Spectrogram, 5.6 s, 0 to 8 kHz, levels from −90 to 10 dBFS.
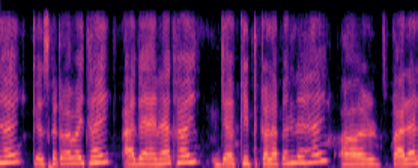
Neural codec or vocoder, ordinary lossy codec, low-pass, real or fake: codec, 24 kHz, 3 kbps, HILCodec; none; 7.2 kHz; fake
